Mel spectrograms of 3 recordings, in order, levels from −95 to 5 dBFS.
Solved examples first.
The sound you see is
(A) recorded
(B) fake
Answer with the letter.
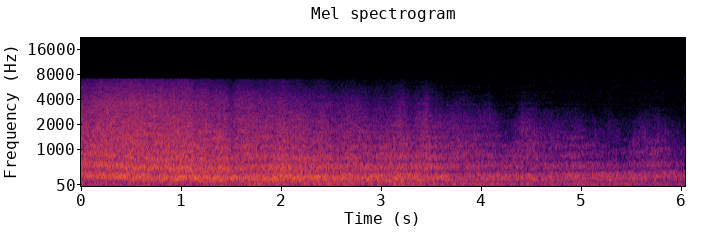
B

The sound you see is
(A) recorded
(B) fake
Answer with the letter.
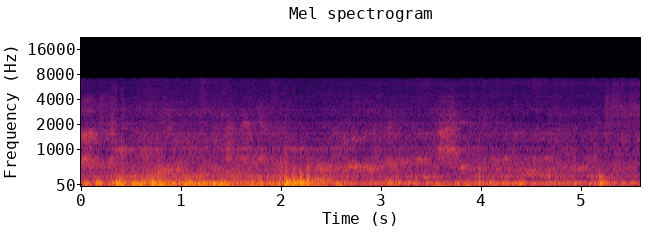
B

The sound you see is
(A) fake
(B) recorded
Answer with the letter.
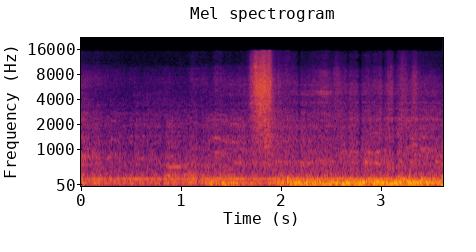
B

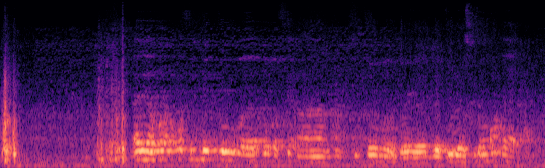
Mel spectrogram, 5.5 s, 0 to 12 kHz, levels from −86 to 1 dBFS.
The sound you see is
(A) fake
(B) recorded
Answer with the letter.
B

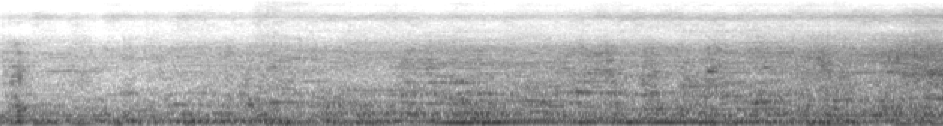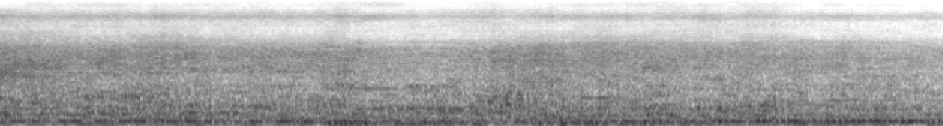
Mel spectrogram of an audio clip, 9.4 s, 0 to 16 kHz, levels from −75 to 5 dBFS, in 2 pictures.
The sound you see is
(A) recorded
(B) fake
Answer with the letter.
B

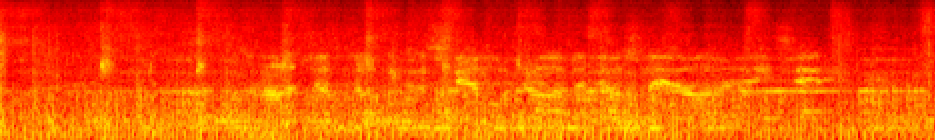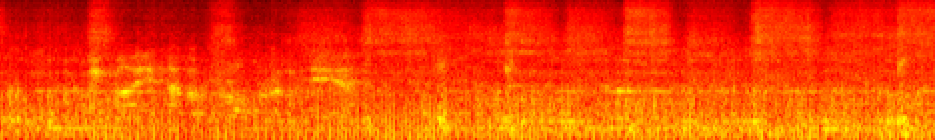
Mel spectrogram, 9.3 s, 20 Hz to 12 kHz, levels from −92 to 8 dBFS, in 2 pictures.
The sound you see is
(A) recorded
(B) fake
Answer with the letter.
B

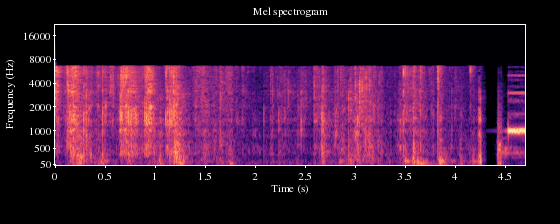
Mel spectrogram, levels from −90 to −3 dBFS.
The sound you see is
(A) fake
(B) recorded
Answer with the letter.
A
